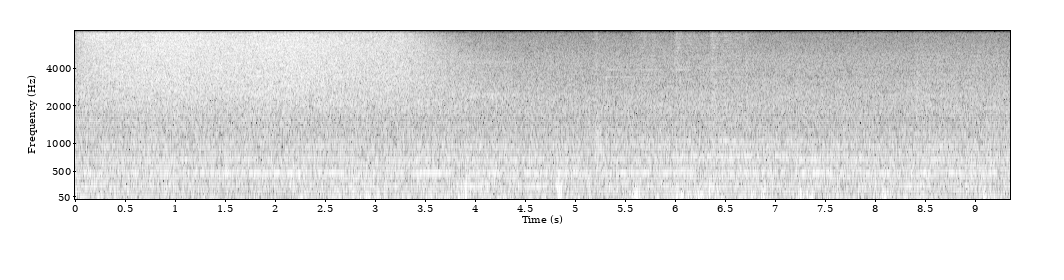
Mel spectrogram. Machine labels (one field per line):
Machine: fan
